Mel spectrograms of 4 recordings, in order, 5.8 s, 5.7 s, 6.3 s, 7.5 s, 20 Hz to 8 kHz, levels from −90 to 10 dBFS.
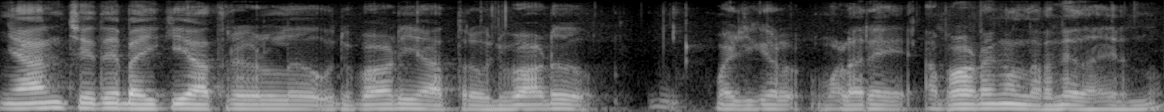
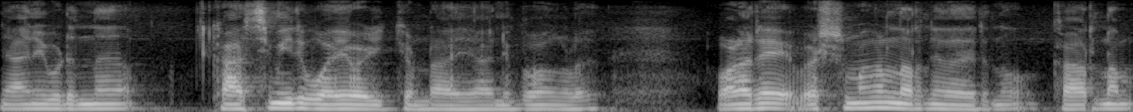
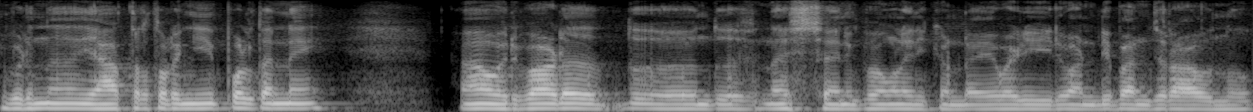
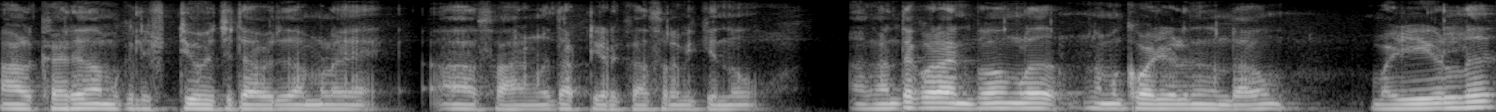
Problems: none marked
